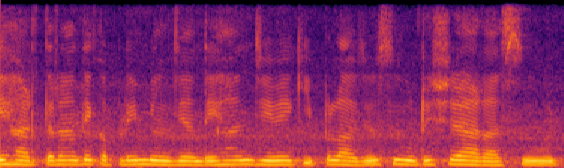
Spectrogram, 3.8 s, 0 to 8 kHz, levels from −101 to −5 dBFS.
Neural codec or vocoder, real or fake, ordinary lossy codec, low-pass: none; real; none; none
